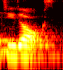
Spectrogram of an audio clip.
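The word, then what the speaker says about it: Xerox: Next rule है rule number 2 है, यदि किसी वर्ड के शुरू में यदि एक्स हो तो वहाँ पे एक्स को आपको ज प्रोनाउंस करना है।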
